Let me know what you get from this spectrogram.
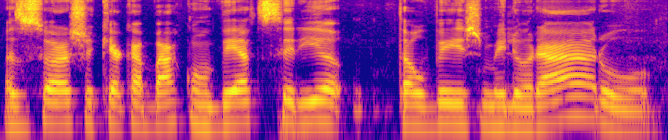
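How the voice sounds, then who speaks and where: A woman's voice: sits low, fairly even intonation, quick pace, dry recording. A woman with a Brazilian Portuguese accent who interviews a guest in a conversational way, often adding tag questions. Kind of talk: news interview.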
